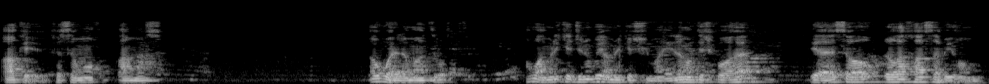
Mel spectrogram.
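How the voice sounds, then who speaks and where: A man with an Iraqi accent teaching English vocabulary, switching between English and Arabic, repeating words slowly and checking in with "okay" and "clear". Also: on the low side, darkish tone. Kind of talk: bilingual classroom lecture. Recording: echoey muffled classroom recording.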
